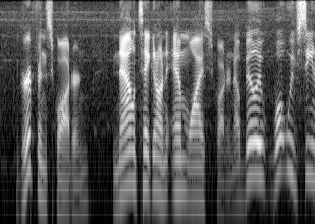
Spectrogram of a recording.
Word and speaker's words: MY Squadron: be 343rd taking on MY Squadron. I, in the past, have pronounced it as My Squadron, but I was corrected, and it is MY Squadron for a Malaysian squadron against 343rd, who I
